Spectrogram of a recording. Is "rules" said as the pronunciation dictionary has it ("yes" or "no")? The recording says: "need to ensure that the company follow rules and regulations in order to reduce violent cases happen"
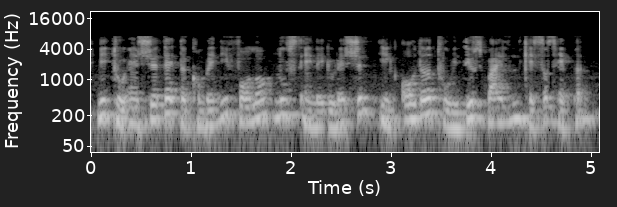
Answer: no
